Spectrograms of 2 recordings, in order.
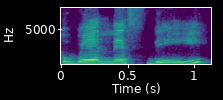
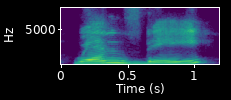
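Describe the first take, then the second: First: No z sound is heard in the middle. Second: A z sound is heard in the middle. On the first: The speaker calls it wrong. "not Wednesday, like some people pronounce it" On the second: The speaker calls it right. "parang may Z sound siya in the middle"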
